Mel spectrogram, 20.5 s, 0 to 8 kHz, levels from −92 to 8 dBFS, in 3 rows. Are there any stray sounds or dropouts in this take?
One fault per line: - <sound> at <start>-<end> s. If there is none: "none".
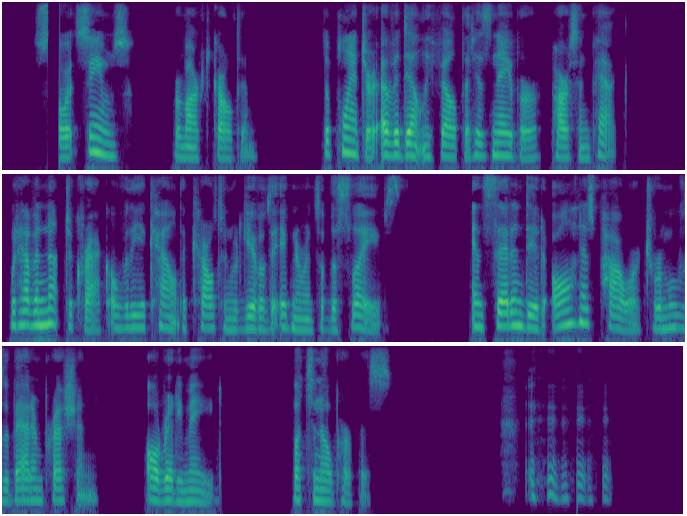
- dropout at 0.5-0.6 s
- laugh at 18.6-19.8 s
